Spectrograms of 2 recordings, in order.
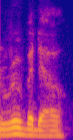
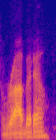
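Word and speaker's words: Rubidoux: flant isn't it pronounced robito uh we called it rubber ducks r o u b i d o u x you spelled it with u it's a French name yeah I was gonna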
